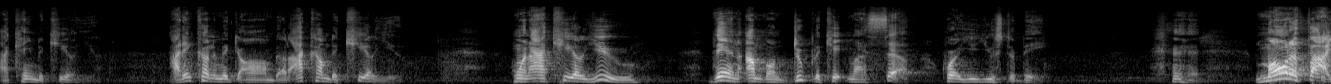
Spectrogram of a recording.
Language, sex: English, male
